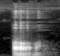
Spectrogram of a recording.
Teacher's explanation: मध्य स्वर अ के उच्चारण में हमारी जीभ न तो आगे की ओर जाएगी न ही पीछे की ओर जाएगी, वह मध्य में स्थिर रहेगी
